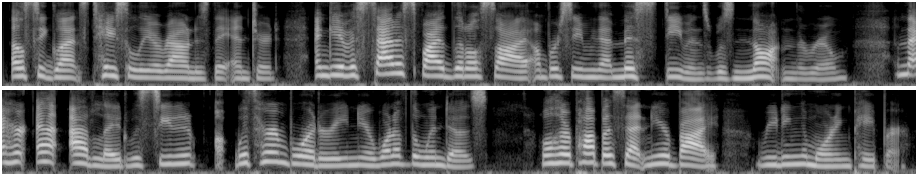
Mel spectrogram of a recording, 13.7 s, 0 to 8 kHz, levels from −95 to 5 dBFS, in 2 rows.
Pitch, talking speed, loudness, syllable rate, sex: 230 Hz, 210 wpm, -21 LUFS, 6.3 syllables/s, female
